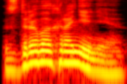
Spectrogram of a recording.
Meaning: public health (service), health protection, health care
- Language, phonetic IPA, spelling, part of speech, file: Russian, [ˌzdravɐɐxrɐˈnʲenʲɪje], здравоохранение, noun, Ru-здравоохранение.ogg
